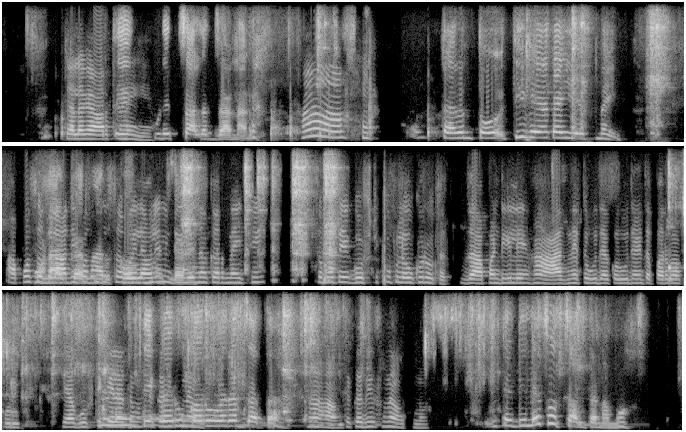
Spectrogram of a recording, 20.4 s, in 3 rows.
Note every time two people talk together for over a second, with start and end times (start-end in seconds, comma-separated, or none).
7.1-8.9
